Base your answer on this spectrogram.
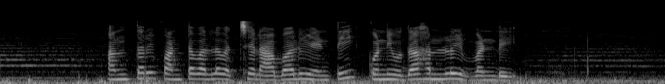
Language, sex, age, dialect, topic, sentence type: Telugu, female, 18-24, Utterandhra, agriculture, question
